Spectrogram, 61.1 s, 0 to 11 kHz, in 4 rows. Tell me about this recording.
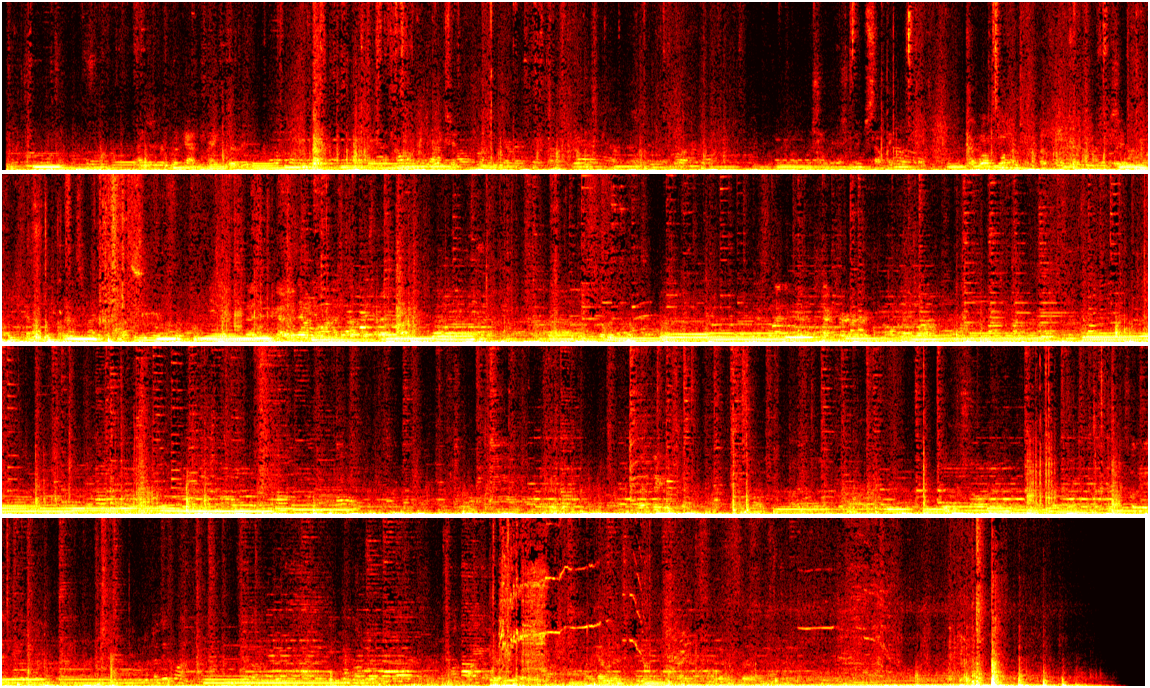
equipment used: Edirol R-09, Interior - music shop, Rue St. Antoine Ouest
